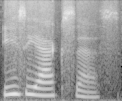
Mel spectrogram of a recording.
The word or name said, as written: Easy Access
